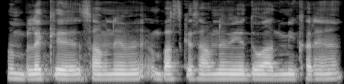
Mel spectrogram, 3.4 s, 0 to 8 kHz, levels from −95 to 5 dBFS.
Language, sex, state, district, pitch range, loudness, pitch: Hindi, male, Bihar, Samastipur, 125-130 Hz, -16 LUFS, 130 Hz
